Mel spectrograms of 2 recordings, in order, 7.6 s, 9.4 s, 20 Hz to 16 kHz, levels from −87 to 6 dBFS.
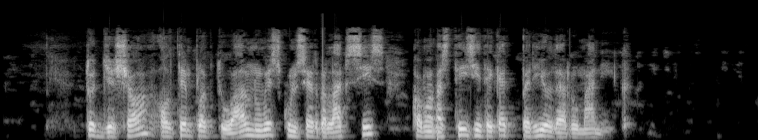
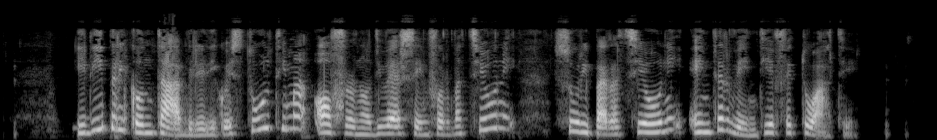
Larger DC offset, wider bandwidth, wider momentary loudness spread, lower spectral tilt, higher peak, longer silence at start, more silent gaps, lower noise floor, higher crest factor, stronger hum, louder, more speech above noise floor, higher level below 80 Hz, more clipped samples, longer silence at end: neither; second, 7.8 kHz vs 9.6 kHz; about the same, 10 LU vs 9 LU; first, -5.5 dB/octave vs -4 dB/octave; about the same, 0 dBFS vs 0 dBFS; about the same, 0.85 s vs 0.8 s; neither; first, -71 dBFS vs -61 dBFS; second, 14 dB vs 20 dB; neither; first, -13 LUFS vs -19 LUFS; first, 58 dB vs 42 dB; first, -48 dBFS vs -70 dBFS; neither; first, 1.3 s vs 0.85 s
